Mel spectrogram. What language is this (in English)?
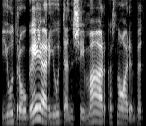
Lithuanian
